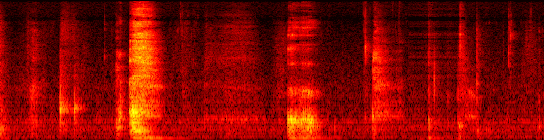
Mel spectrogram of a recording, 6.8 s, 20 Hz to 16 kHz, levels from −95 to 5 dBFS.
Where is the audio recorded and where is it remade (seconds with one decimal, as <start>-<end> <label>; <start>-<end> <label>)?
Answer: 0.0-5.1 recorded; 5.1-5.8 remade; 5.8-6.8 recorded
